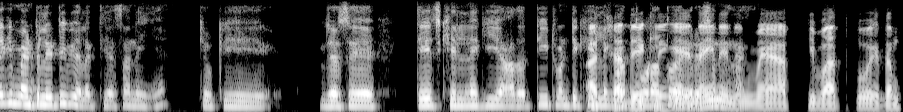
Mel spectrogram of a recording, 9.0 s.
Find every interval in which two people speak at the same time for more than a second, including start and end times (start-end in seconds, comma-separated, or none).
5.9-7.5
